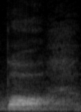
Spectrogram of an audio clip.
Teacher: Qalqalah pada huruf ta ialah seakan-akan dia berbaris atas ta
